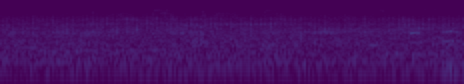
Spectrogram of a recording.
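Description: Near silence: faint outdoor ambience.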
